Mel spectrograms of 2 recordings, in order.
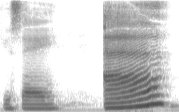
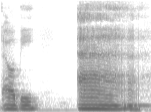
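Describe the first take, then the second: First: The pitch goes uphill to high. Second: The pitch goes downhill to low. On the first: "when you go uphill or high pitch or higher pitch" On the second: "when we lower pitch that, um, or downhill that"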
